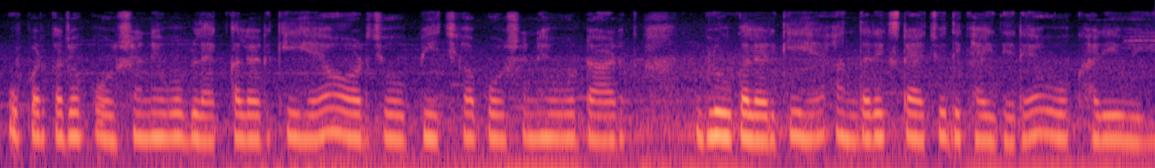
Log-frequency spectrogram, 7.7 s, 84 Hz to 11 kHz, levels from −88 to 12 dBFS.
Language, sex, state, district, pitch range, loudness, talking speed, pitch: Hindi, female, West Bengal, Purulia, 195-210 Hz, -18 LUFS, 240 wpm, 205 Hz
